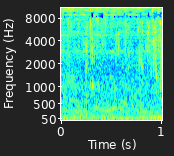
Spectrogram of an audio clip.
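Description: Water pours steadily from a public drinking fountain on a street in Turin, a continuous close splashing flow with no clear break.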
